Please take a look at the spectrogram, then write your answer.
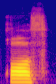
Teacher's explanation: قاف حروف مستعلیہ کا حرف ہے، اس کو ہم نے پر پڑھنا ہے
